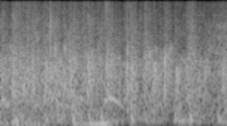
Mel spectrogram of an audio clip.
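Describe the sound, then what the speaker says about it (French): Audience applause for named guests on a podcast recording, a close, busy patter of clapping with voices calling and whooping over it throughout. "On peut les applaudir"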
